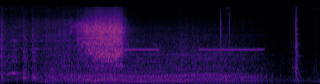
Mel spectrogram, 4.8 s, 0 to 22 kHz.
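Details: 2007 Toyota Yaris: sharp one-second belt screech as the engine catches on a fast key turn, then steady idle; new fan belt helped only temporarily, slow key turn avoids it; suspected faulty computer signal to the alternator.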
